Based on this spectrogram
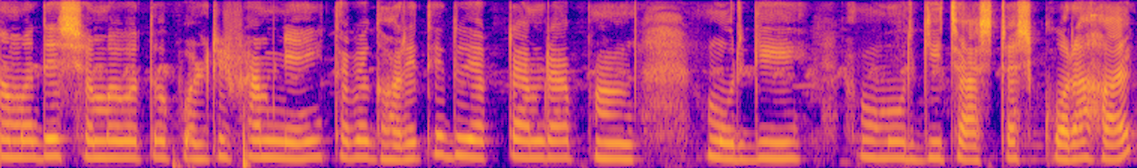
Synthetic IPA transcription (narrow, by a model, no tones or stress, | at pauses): amad̪eɾʃɔmbʱabɔt̪opɔliʈɾipʰamnejt̪ɔbeɡʱɔɾet̪ed̪ujɛk̚ʈaamɾa | muɾɡi | muɾɡit͡ɕasʈaʃkɔɾahɔe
